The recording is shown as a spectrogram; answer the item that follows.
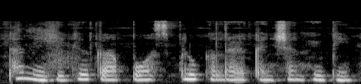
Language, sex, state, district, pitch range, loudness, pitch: Rengma, female, Nagaland, Kohima, 205-225 Hz, -15 LUFS, 210 Hz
